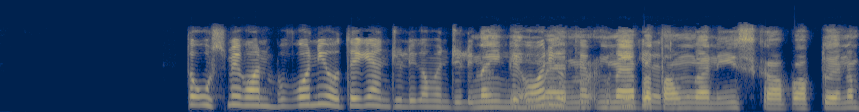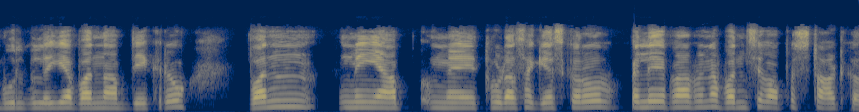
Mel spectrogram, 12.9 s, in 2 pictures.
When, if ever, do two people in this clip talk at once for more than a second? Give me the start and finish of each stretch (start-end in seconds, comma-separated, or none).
3.5-5.2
